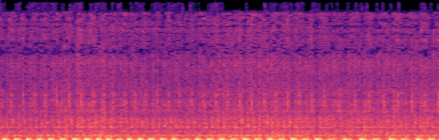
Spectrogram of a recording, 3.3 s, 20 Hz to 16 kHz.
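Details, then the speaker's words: GY6 engine with OKO PWK 30mm carburetor, air/fuel mixture screw at one and a half turns, idle screw backed out: slow, lumpy single-cylinder putt about ten beats a second that falters and sags; idle set too low, near stall. "just when I get the engine calmer but you don't want here like that he look like it's about to die"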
